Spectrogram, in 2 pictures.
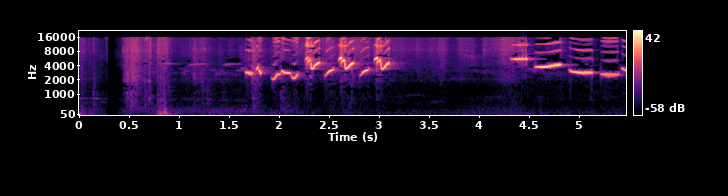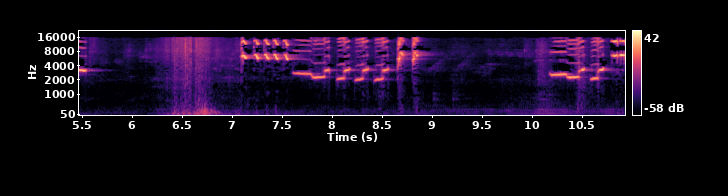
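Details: Mountain tailorbird singing energetically, used to lure other birds into song: high thin whistled notes stepping down in quick descending runs, with several bursts and short pauses between them, plus a few soft thumps.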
